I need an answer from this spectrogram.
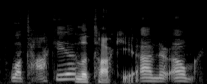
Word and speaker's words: Latakia: It sounds weird that I would, it's like when someone says Latakia and then someone else says Latakia, and I'm like Latakia.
